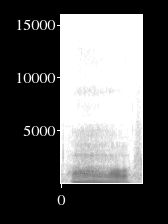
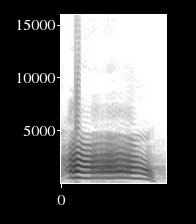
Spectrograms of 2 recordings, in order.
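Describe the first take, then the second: First: It is a soft, breathy sigh. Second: It is a loud, sharp scream.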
